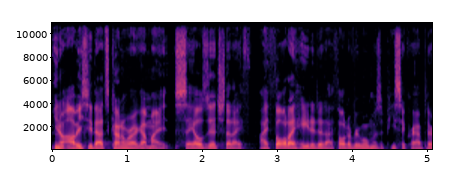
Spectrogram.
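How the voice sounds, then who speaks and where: A man talks at a very fast pace in a Central Pennsylvania accent. His intonation stays fairly even. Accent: Central Pennsylvania American. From Pennsylvania, York County. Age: 30s. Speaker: real estate investor. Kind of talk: podcast interview.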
